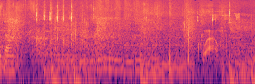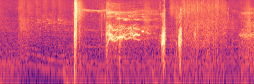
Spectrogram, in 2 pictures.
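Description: Faint background music. About two-thirds of the way through, a hunting catapult (slingshot) is loosed with one sharp snap. Two more sharp knocks follow a second or two later.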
